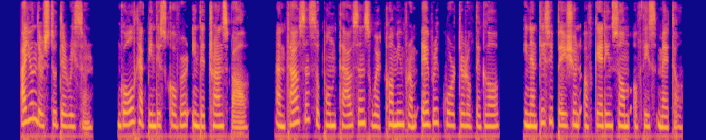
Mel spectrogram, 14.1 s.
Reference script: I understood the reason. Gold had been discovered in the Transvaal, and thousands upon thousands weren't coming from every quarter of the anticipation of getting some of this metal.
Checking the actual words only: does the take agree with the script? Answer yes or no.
no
